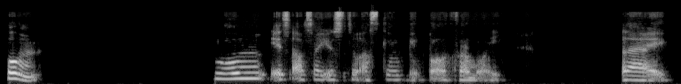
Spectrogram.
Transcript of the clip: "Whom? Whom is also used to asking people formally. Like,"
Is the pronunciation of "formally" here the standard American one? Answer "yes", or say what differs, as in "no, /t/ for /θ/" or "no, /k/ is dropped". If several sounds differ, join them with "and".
no, /l/ is dropped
